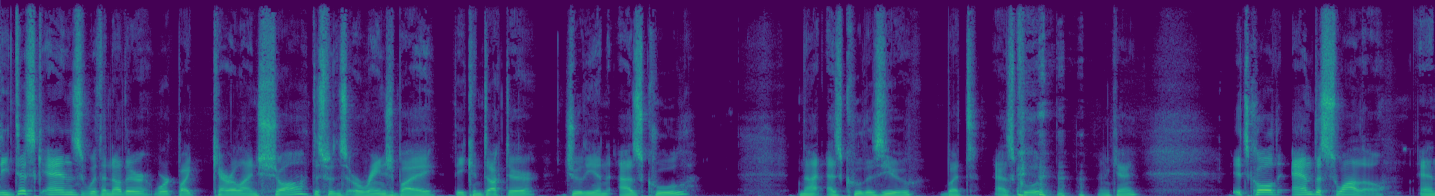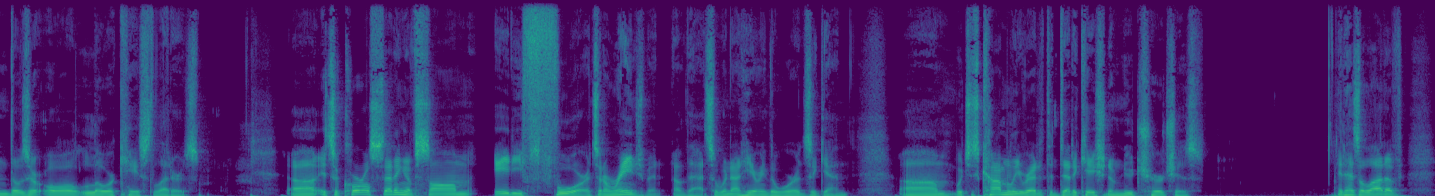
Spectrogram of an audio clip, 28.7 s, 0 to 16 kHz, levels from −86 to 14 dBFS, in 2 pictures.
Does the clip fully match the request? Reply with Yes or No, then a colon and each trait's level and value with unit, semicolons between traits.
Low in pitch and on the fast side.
No: low, 115 Hz; average, 155 wpm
